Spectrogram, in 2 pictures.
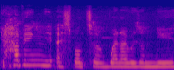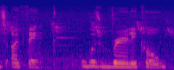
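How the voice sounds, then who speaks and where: Noticeable background noise sits under a woman speaking at a fairly high pitch. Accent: English. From England. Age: young. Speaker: scooter rider and vlogger. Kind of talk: casual vlog talk. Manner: casual, filler-heavy.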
